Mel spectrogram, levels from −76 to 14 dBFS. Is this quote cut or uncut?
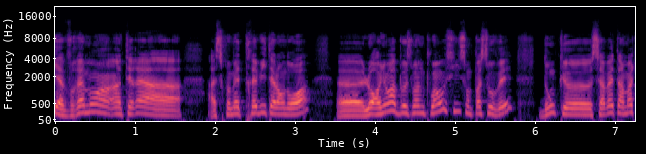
uncut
